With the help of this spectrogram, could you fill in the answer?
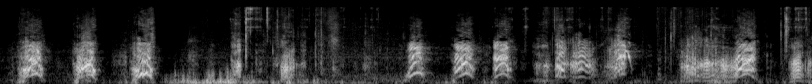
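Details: Pudelpointers spatting over a bone, trading bursts of loud barks in quick, irregular runs, broken by a low rumbling growl near two seconds and a rougher, blurred snarling stretch toward the end.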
